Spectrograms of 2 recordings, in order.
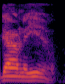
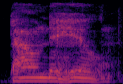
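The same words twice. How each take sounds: First: It is said quickly and briskly. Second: It is said slowly and subdued.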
